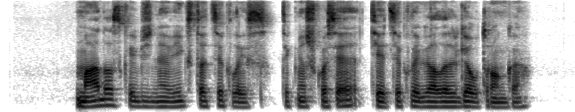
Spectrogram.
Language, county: Lithuanian, Alytus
